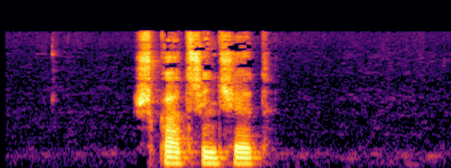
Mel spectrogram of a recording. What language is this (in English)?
Mari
